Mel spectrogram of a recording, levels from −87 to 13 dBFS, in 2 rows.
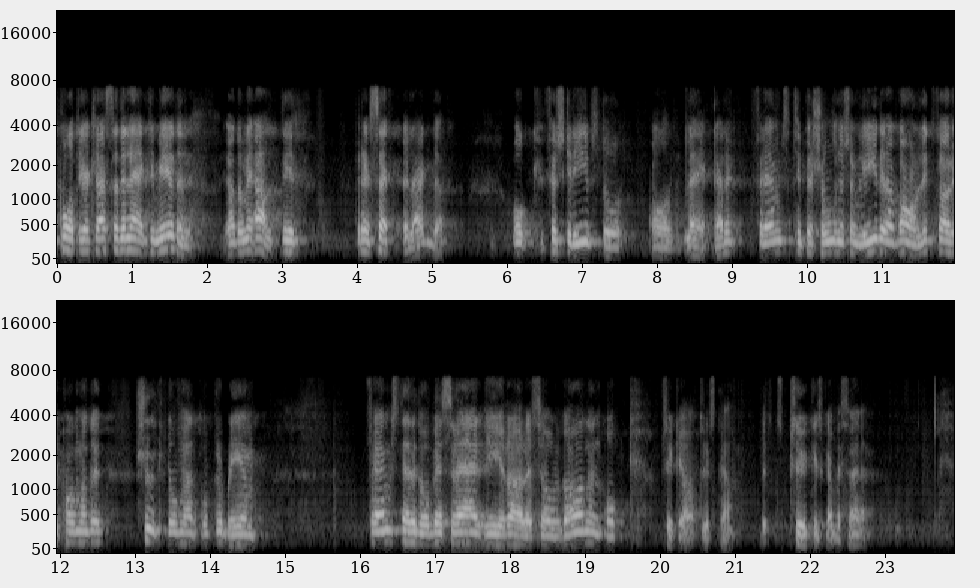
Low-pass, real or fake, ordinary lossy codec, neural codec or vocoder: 7.2 kHz; fake; none; codec, 16 kHz, 2 kbps, FreqCodec, smaller model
